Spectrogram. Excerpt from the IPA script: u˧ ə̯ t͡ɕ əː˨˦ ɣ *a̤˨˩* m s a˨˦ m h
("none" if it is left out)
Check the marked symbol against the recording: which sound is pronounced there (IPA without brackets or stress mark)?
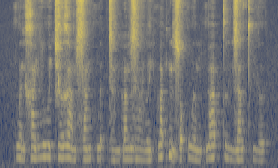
a˧˩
